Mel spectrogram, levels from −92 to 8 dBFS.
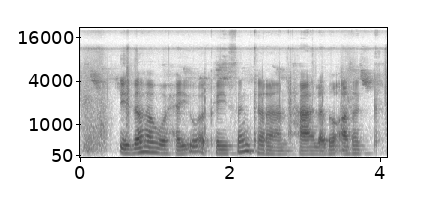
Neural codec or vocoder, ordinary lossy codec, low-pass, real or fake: none; none; none; real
